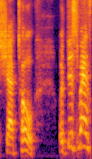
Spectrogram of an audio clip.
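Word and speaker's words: Shatto Park: It's a very well-known in Los Angeles click of 18 Street, which is actually pronounced Chateau Park, right? Not Shadow, like the shadow, but Chateau.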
